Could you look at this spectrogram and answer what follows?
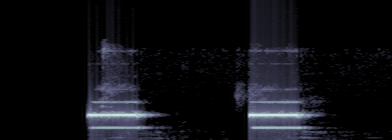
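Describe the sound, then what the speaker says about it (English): A kitchen appliance signals that pasta is done cooking with two clear, evenly spaced high beeps, each about half a second long, heard alone in a quiet room. "it's beeping saying it's done, and it says end"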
